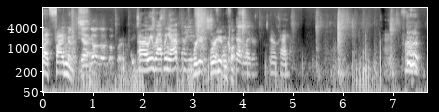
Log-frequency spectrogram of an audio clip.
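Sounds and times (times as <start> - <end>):
speech: 0.0 - 5.6, 7.2 - 7.6
heavy couch and furniture being shifted: 0.6 - 7.6.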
